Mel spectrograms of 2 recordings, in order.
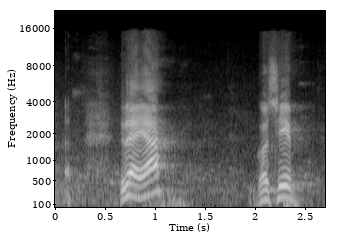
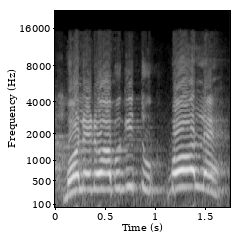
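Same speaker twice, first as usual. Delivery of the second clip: loud question; 8 semitones higher, 6 dB louder than usual. Acted. Calling out to the audience.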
